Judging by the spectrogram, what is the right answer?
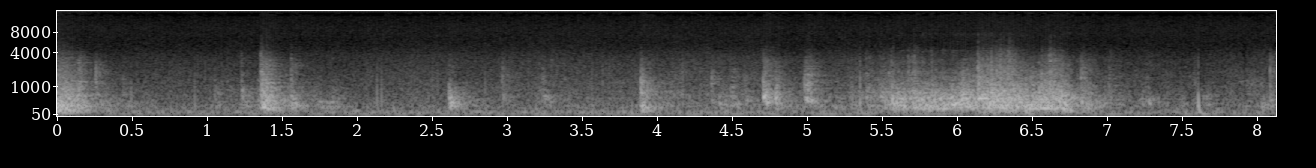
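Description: Sparse wooden knocks and creaks of a door in a quiet room, with one longer creak a little past halfway through.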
